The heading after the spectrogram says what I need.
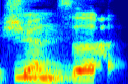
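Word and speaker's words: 选择: I'd like to give the example of the word 选择. That's a third tone and then a second tone. 嗯选择.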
